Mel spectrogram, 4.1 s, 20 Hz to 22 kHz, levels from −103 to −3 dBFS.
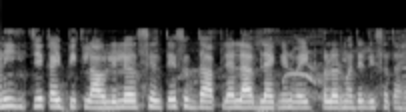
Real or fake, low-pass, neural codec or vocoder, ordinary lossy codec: real; 7.2 kHz; none; none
